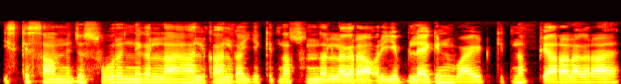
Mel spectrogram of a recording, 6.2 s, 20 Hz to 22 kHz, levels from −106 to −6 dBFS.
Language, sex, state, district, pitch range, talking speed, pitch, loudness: Hindi, male, Uttar Pradesh, Jyotiba Phule Nagar, 130-135 Hz, 240 wpm, 130 Hz, -17 LUFS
